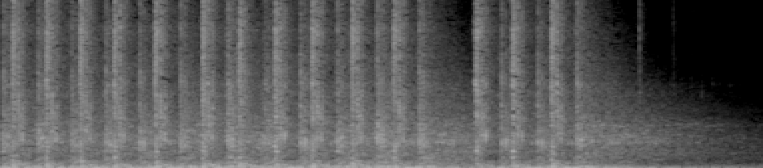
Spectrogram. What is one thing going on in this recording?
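A rifle fires rapid bursts of loud, echoing shots at close range.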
